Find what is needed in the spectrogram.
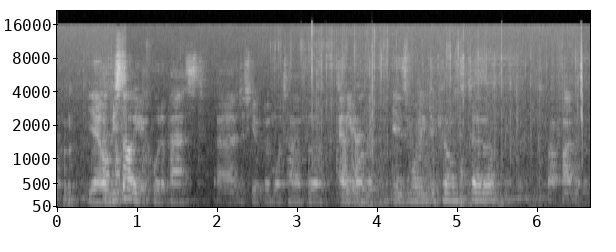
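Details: Adult speaker; normal speech.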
